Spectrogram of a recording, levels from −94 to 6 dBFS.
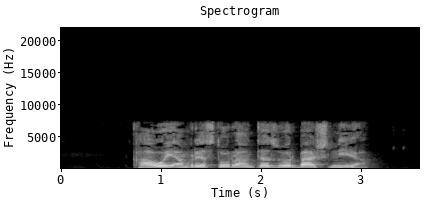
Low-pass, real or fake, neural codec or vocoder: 7.2 kHz; real; none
